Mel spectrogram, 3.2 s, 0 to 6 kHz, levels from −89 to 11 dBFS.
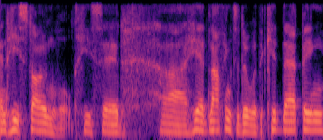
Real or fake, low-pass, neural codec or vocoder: real; 5.4 kHz; none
